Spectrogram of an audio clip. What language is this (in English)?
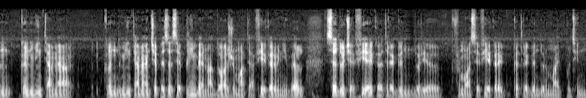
Romanian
